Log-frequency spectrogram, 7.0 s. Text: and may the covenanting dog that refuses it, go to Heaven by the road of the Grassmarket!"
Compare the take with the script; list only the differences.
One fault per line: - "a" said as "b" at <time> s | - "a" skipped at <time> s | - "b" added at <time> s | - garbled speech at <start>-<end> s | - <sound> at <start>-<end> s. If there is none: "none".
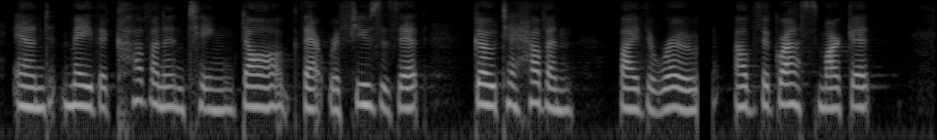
- dropout at 5.2-5.4 s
